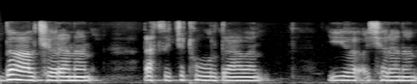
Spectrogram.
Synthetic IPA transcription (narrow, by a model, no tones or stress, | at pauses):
d̪aːlt͡ʃʰiɾɐnɐn | t̪ɐsit͡ʃʰiʈʰuːlt̪ɾaːʋɐn | ijt͡ʃʰiɾɐnan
